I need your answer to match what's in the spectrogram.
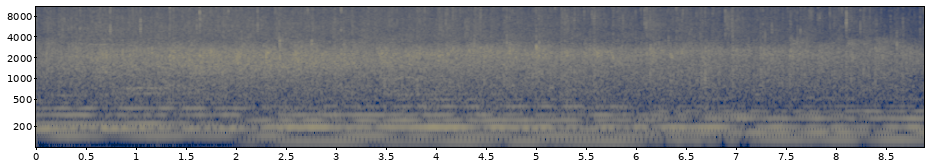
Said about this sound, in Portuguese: Será que você pode aplaudir esse Deus nessa noite?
